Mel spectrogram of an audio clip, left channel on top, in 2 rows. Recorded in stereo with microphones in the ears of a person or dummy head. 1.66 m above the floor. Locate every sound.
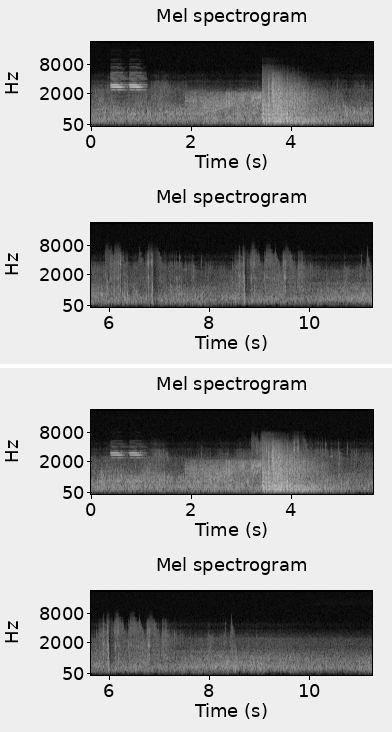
0.4 s a car horn: 45° left (ahead or behind)
1.9 s an explosion: 5° left (ahead or behind)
